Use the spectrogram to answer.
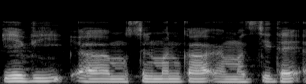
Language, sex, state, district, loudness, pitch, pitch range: Hindi, male, Uttar Pradesh, Hamirpur, -22 LUFS, 130 Hz, 125-135 Hz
